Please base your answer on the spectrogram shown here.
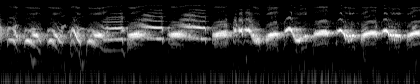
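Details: Hwamei in lively full song, the voice loud and clear: dense, rolling whistled phrases that dip and rise, with short, bubbling repeated notes and occasional higher squeaks woven in.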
